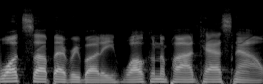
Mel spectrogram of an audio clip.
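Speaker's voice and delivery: put-on, low, level, flat monotone. Podcast host opening the episode: fake monotone voice. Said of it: "my monotone voice".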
